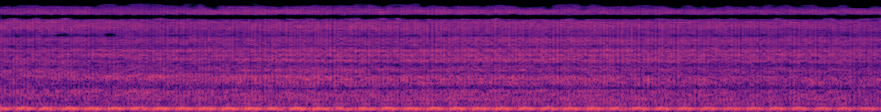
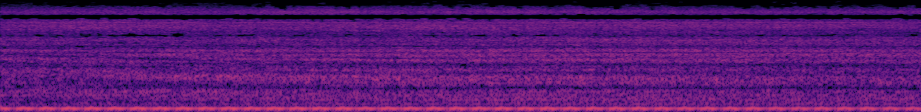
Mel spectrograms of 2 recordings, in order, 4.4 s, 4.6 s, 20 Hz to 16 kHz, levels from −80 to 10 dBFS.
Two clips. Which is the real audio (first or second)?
second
